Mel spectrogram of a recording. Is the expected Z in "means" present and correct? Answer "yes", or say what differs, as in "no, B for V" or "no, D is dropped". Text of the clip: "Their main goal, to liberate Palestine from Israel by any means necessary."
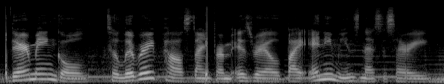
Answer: yes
